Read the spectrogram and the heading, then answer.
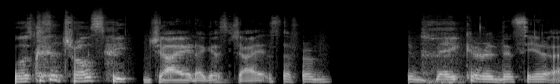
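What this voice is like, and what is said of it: Usual voice. Nothing is said of it.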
